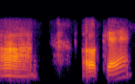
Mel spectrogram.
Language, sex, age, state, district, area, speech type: Malayalam, male, 30-45, Kerala, Malappuram, rural, conversation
